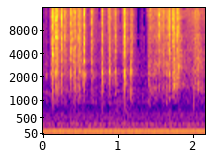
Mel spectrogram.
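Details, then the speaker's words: Ford clockspring removed from behind the steering wheel and turned by hand gives loud, irregular plastic clicking and rattling as it breaks up internally. "hear all that like clicking noise shouldn't be making that noise at all"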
